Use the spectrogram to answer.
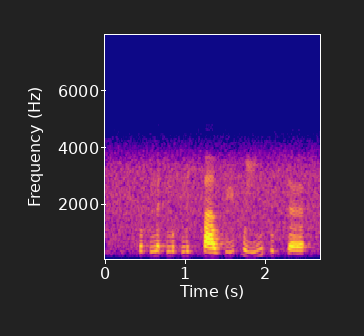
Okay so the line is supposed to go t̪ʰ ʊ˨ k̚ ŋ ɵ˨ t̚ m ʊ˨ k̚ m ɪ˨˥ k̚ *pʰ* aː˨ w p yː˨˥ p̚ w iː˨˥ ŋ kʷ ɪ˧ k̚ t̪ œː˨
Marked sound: incorrect: p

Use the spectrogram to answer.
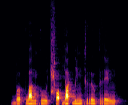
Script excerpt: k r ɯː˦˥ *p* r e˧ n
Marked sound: correct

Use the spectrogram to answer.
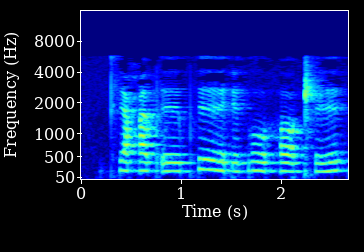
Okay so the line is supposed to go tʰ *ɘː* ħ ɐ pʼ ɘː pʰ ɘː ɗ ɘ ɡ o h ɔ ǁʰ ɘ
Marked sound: incorrect: ɘ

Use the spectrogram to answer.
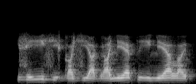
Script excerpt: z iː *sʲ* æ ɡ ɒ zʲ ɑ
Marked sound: incorrect: zʲ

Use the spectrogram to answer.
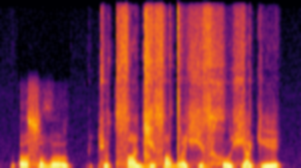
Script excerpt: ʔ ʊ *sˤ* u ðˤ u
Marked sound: correct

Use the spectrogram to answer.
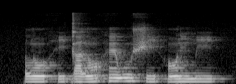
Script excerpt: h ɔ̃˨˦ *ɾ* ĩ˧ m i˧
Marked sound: correct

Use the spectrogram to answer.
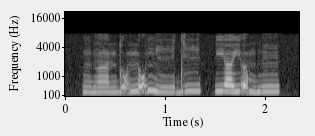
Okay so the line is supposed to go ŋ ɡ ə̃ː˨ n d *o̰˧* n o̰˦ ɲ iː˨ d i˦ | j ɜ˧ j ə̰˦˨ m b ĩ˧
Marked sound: correct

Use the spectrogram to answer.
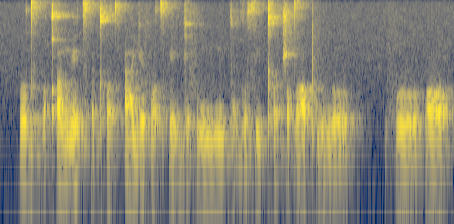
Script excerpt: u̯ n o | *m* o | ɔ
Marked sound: incorrect: f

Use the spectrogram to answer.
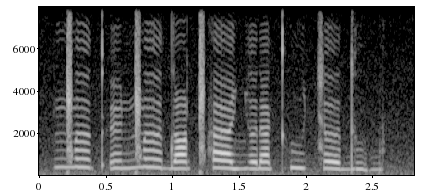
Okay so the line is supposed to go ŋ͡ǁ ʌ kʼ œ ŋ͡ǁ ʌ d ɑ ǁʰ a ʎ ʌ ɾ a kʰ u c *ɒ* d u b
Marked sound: incorrect: ʌ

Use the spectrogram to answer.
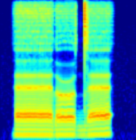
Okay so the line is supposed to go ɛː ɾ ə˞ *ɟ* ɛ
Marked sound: incorrect: d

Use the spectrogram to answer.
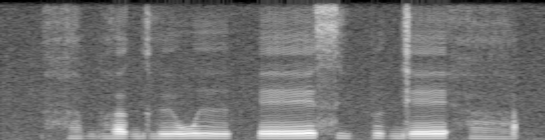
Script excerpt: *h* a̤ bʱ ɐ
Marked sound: correct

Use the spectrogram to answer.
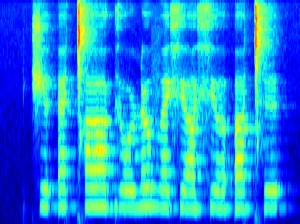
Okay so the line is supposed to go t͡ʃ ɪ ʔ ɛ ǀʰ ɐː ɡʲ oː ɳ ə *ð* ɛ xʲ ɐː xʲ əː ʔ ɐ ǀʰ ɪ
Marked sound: incorrect: v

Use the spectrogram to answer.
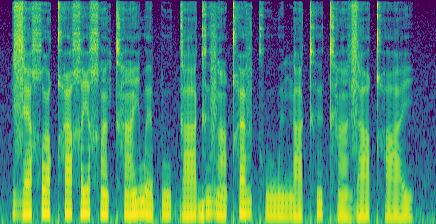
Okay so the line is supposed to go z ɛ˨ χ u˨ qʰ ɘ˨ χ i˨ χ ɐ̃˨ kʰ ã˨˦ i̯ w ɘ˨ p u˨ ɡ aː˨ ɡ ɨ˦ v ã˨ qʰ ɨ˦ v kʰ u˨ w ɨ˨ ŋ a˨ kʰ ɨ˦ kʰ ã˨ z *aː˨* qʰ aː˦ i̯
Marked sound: incorrect: aː˦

